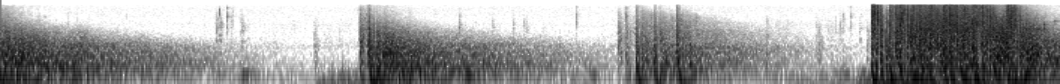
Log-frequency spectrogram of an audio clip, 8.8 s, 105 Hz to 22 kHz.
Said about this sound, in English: This is an MP5. Yeah, the recoil's just crazy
